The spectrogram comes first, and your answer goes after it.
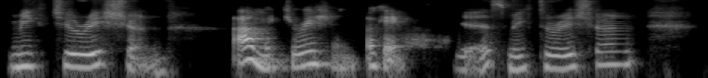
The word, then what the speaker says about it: micturition: yesterday, I tried and I was like micturitation, and I don't think that sounds right. Yes, micturition.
